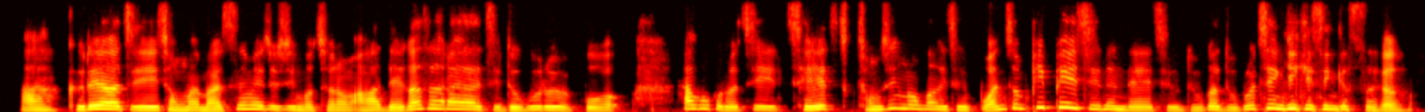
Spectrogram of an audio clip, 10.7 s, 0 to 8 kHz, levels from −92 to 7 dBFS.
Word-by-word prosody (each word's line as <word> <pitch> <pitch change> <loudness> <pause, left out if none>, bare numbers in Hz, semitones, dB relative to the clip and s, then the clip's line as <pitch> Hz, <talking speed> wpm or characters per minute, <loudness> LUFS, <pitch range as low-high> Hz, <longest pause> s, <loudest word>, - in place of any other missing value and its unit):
아 200 -1 0
그래야지. 225 -3 +5
정말 195 -1 -1
말씀해 185 +9 0
주신 220 -2 -3
것처럼 195 0 -3
'아 195 +1 +1
내가 195 +7 +1
살아야지 250 -7 0
누구를 210 +1 +1
뭐 190 0 -3 0.4
하고 275 0 0
그러지.' 210 -1 -3
제 235 +1 +2 0.2
정신 225 +8 -2
건강이 245 -6 -2
지금 205 -1 -3
완전 255 +8 -1
피폐해지는데 255 - +1
지금 190 0 -7
누가 190 +4 -2
누굴 210 +6 -4
챙기게 270 -1 +4
생겼어요. 210 -6 -2
220 Hz, 335 characters per minute, -20 LUFS, 195-245 Hz, 0.4 s, 그래야지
